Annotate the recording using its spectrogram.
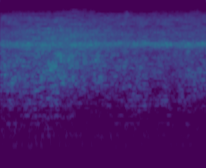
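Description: A young monkey squeals nearby.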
